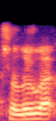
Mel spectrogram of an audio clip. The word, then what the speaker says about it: Cholula: But I also like Cholula.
